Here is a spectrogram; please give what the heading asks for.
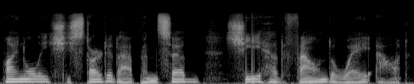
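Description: At 2.46 to 2.54 s there's chunks out of order: one 20 ms slice lands three chunks late, so the speech briefly jumbles across three hard joins.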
